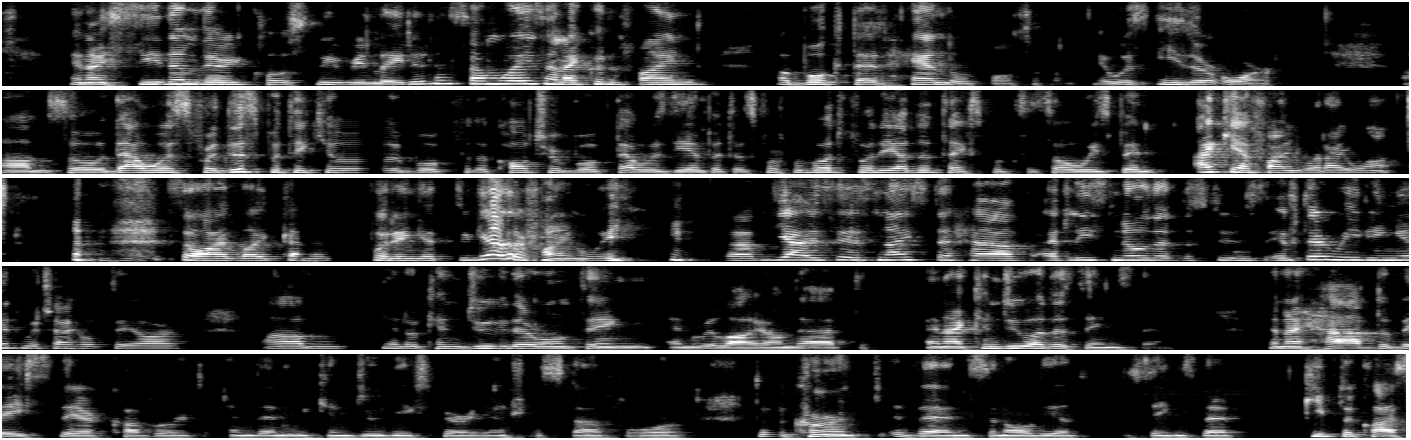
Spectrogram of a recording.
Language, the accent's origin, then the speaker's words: English; Iran; now in United States; I grew up in Iran. I went to a French school. I came to the U.S.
